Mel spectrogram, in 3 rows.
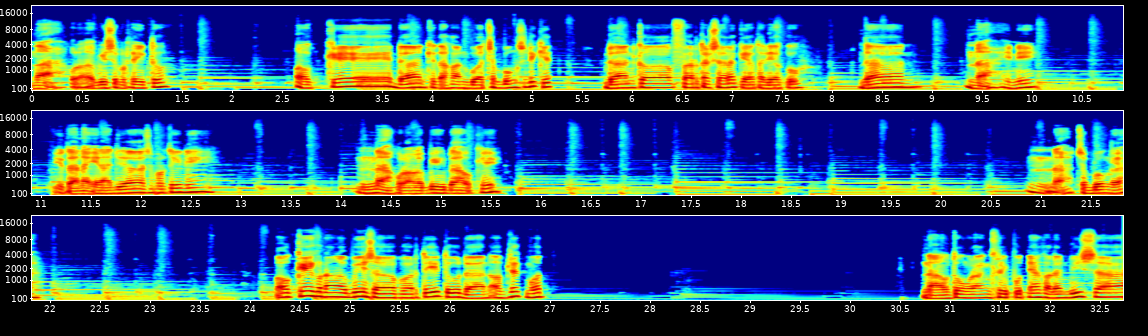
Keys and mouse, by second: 0.0 middle drag, 1.0-1.4 shift+middle drag, 1.7 middle click, 2.0 middle click, 2.2 shift+middle click, 2.7 click, 4.0 shift+middle click, 4.7 shift+middle click, 7.6 click, 8.9 alt+shift+click, 10.1 shift+click, 11.0-12.2 drag, 12.6-14.5 middle drag, 15.1 middle click, 16.1 shift+middle click, 16.8-17.5 middle drag, 18.2 middle click, 19.3 click, 20.4-22.1 middle drag, 22.8 middle drag, 23.4 ctrl+z, 23.7 click, 24.2 middle click, 24.9 middle click, 26.0 click, 27.0 middle drag, 28.2 middle drag, 29.2 shift+middle drag, 30.4 Tab, 31.5 Tab, 31.8 middle click.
